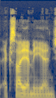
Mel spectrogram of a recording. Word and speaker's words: Ximen: Just for the benefit of people listening, so Ximen in the anglicized alphabet is Ximen, right? Ximen is pronunciation, but that's how it's spelled. – Yes, Ximen, Ximen.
